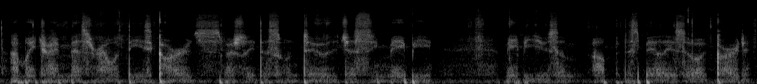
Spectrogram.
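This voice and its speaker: A man speaking in a soft, breathy whisper in a casual, relaxed ASMR style, thinking aloud close to the microphone. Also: poor audio. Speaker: ASMR video creator. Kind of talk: whispered ASMR, casual rambling card showcase.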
